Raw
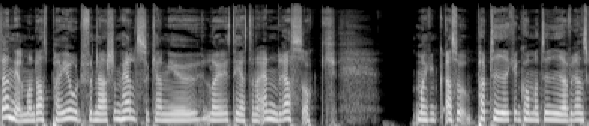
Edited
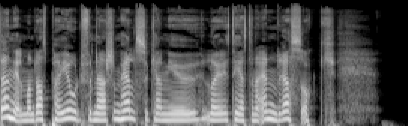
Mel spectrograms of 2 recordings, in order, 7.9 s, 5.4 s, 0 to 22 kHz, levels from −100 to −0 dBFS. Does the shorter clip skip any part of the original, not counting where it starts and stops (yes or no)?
no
